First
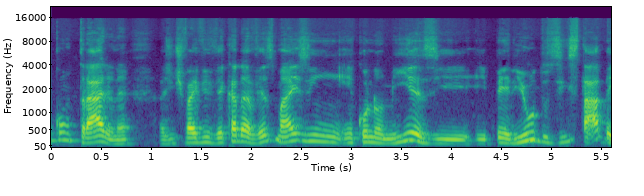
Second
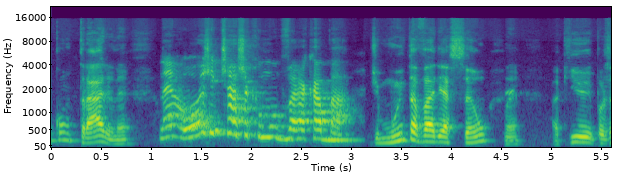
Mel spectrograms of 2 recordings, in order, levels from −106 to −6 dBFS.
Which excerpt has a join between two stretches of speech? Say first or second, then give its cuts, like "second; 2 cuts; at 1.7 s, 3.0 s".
second; 3 cuts; at 1.0 s, 3.1 s, 4.5 s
